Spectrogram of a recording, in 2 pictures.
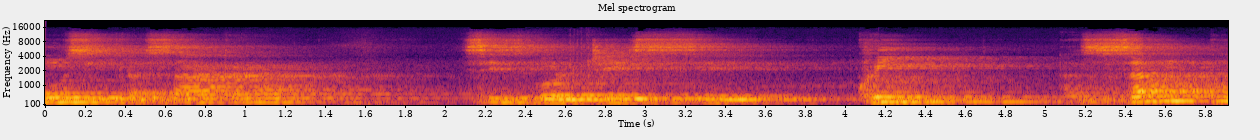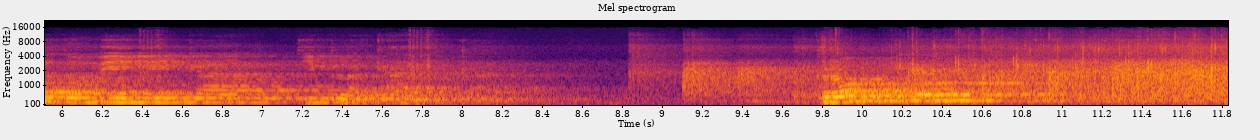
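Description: An older man speaks calmly into a microphone, heard through loudspeakers.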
